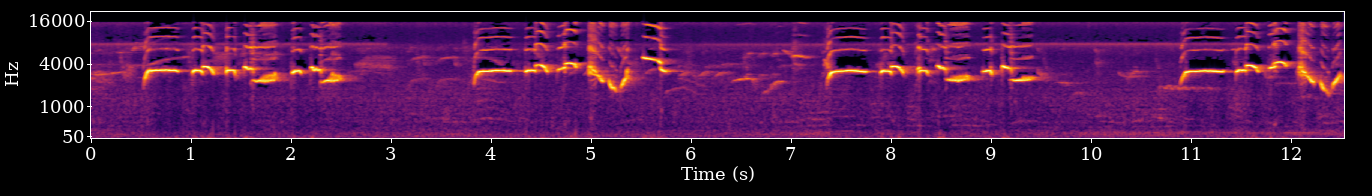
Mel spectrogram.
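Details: Oriental magpie-robin (kacer) lure song meant to stir another bird into song: four similar phrases roughly every three seconds, each a clear whistle followed by sharp notes and a swooping buzzy slur.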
